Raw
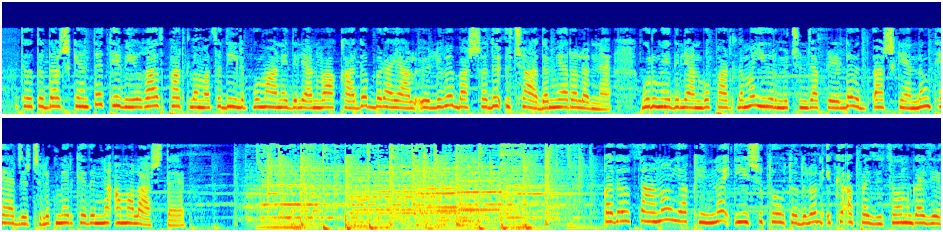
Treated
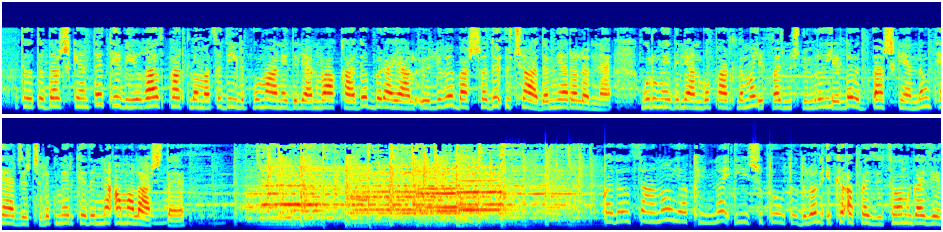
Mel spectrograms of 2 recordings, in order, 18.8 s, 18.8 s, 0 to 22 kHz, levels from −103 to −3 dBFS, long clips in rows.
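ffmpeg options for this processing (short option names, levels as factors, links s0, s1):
-filter_complex "[0:a]asplit=2[s0][s1];[s1]afade=t=in:st=9.91:d=0.01,afade=t=out:st=10.44:d=0.01,aecho=0:1:590|1180:0.133352|0.0266704[s2];[s0][s2]amix=inputs=2:normalize=0,asettb=1/sr,asplit=3[s3][s4][s5];[s3]atrim=end=14.424[s6];[s4]atrim=start=14.42:end=17.37,asetpts=PTS-STARTPTS,afade=t=in:d=0.004:c=qsin,afade=t=out:st=2.946:d=0.004:c=qsin,acompressor=threshold=0.0398:ratio=6:attack=3.2:release=140:knee=1:detection=peak[s7];[s5]atrim=start=17.366[s8];[s6][s7]acrossfade=d=0.004:c1=hsin:c2=qsin[s9];[s9][s8]acrossfade=d=0.004:c1=qsin:c2=hsin,asplit=3[s10][s11][s12];[s10]atrim=end=7.562[s13];[s11]atrim=start=7.558:end=8.302,asetpts=PTS-STARTPTS,areverse[s14];[s12]atrim=start=8.298[s15];[s13][s14]acrossfade=d=0.004:c1=hsin:c2=hsin[s16];[s16][s15]acrossfade=d=0.004:c1=hsin:c2=hsin,highpass=f=680:w=0.5412,highpass=f=680:w=1.3066,volume=2.82"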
